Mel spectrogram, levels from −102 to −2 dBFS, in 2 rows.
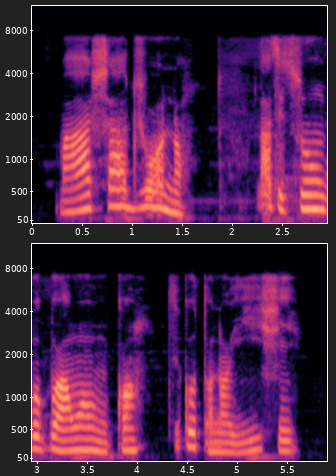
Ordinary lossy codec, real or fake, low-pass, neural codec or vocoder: Opus, 64 kbps; real; 7.2 kHz; none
